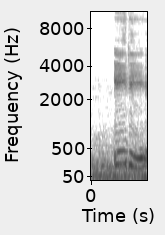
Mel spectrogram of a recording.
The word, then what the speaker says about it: EDI: airlock is a jar why are you named Edie Edy is the phonetic pronunciation of e di that is an acronym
